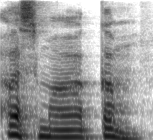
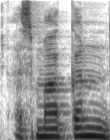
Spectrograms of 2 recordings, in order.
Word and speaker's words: अस्माकम: भावार्थ भी समझेंगे तो पहला शब्द है अस्माकम अस्माकन शब्द नहीं होगा क्योंकि वो केवल बोलने के लिए यानी उच्चारण में आएगा न लेकिन शब्द होता है संस्कृत में अस्माकम यानी हमारे पक्ष में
